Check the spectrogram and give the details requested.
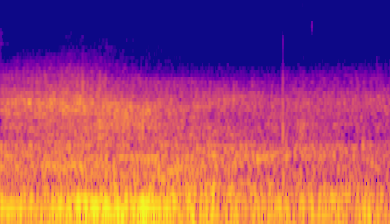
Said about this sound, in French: Je vais y aller avant que le bus passe. J'espère vraiment que ça s'entendra, ça s'entendra pas trop. Ça m'a l'air d'être fort quand même.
